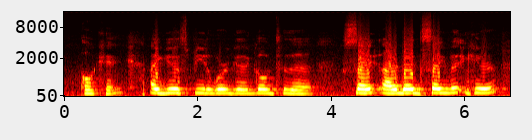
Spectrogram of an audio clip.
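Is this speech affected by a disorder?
Yes: cerebral palsy; speech impairment.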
